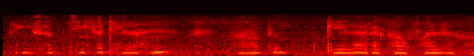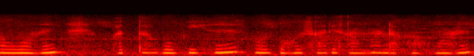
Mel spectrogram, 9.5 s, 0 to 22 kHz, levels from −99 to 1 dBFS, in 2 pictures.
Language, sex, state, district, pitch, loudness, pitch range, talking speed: Hindi, female, Chhattisgarh, Kabirdham, 245 Hz, -50 LUFS, 235-260 Hz, 145 wpm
